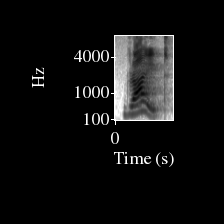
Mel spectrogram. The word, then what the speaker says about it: write: राइट, WRITE, राइट, W silent है यहाँ पे।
